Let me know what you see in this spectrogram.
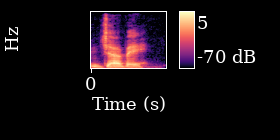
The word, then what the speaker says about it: Yave: En español se escribe y se pronuncia Yave Y-A-V-E.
